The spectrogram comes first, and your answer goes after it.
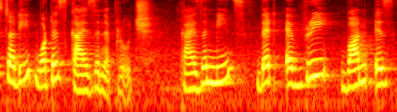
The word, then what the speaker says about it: Kaizen: what is Kaizen approach Kaizen means that every one is involved in making improvements it is pronounced as Kyle Zen is based on the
